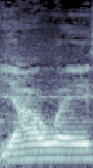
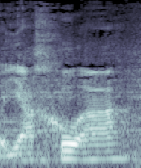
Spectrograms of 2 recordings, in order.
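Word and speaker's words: YHWH: Some people pronounce it Yahweh, some people Yahuwah. So there's different ways we can pronounce it.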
